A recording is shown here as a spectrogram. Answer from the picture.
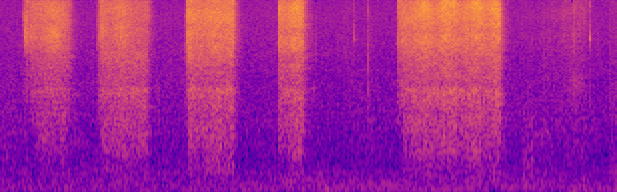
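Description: Spray bottle of IGK Good Behavior Spirulina Protein Smoothing Spray misting onto hair in five separate hissing sprays, the last the longest, about a second.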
